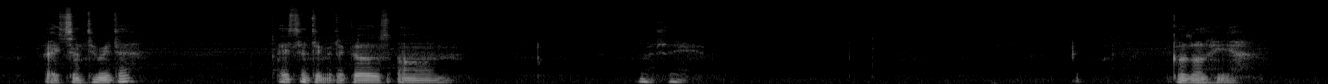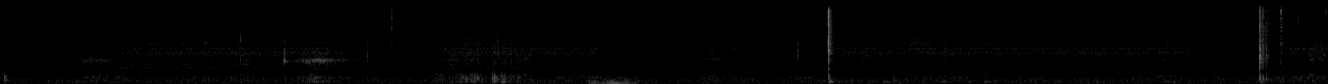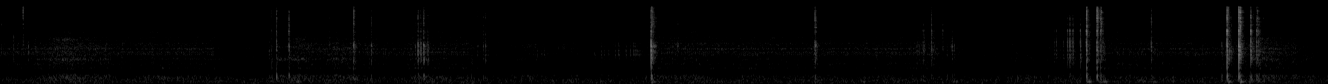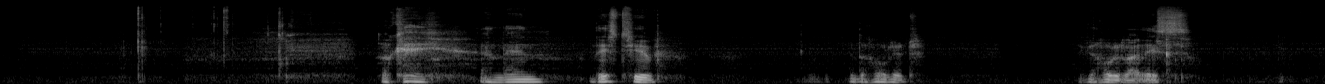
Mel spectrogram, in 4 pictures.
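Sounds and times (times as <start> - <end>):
low steady hiss: 0.0 - 53.0.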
